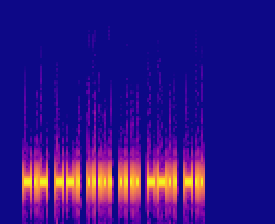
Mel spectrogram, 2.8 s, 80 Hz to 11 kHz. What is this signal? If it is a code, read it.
Morse code, heard as a keyed tone, about 46 wpm, 700 Hz. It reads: KG5HZD
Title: USA Call Signs - 6 Characters - 2x Character Spacing - 45wpm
